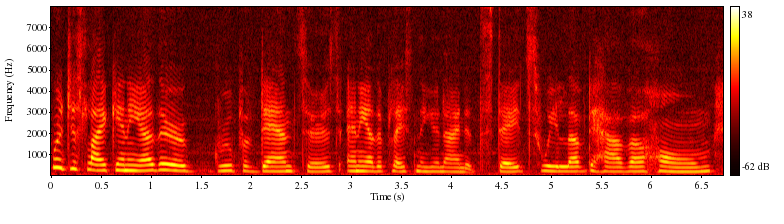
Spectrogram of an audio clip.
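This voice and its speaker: A woman with an American accent has a plain, everyday voice, a fairly high pitch with ordinary pitch variation, and a moderate pace. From Los Angeles. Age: 20s. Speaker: showgirl dancer. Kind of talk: interview.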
